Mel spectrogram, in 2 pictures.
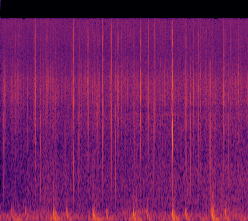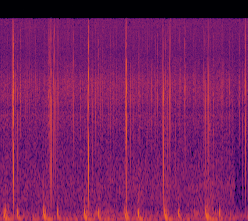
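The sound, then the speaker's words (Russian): Heartbeat with a normal rhythm: many evenly spaced, low, dull thumps repeat steadily over a soft continuous hum, with no voices. “Прослушайте для лучшей ориентировки звуковые явления при нормальном ритме сердца.”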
